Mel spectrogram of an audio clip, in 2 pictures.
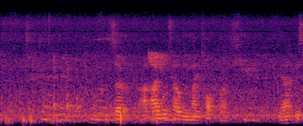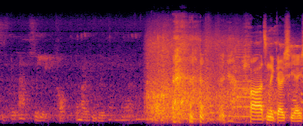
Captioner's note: chinese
